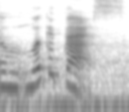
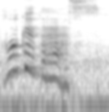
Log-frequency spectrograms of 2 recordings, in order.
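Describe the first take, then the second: First: Slow quiet look at this. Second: "Look at this" leaps up high in a cooing pet voice. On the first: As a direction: stretch "look at this" out slowly. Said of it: "look at my". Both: Real, not acted.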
